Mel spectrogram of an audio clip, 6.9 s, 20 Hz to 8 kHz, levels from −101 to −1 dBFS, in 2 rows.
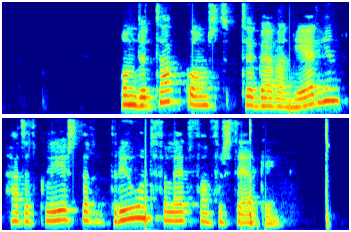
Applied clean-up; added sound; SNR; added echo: none; none; none; none.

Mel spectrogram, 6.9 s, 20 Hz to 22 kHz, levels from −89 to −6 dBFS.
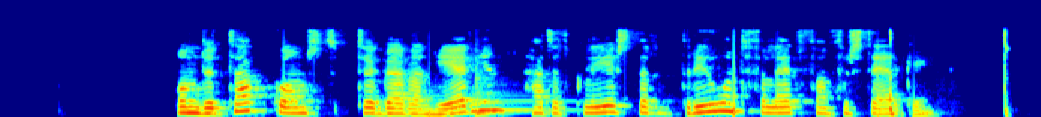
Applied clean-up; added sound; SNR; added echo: none; Snare drum; 15 dB; none.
